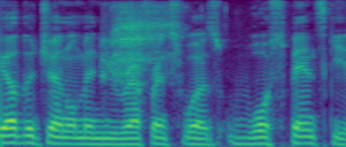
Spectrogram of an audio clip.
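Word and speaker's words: Ouspensky: gentleman you referenced was waspansky it's pronounced like uh wuzbanski um there may be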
